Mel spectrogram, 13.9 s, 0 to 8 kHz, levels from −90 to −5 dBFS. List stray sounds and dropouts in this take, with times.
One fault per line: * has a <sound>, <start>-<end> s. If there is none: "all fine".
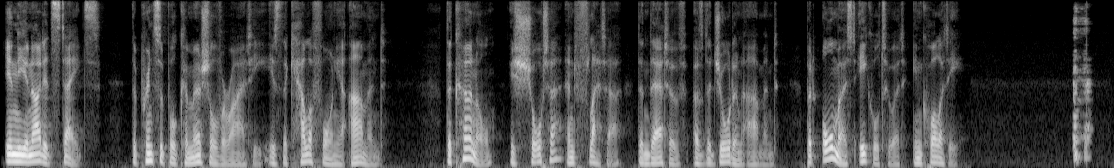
* has a cough, 13.4-13.7 s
